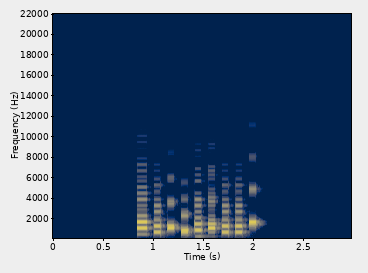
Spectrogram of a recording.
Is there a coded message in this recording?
Yes: multi-frequency trunk signalling (R1, as on North American trunks) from 0.8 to 2.0 s, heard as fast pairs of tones, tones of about 70 ms. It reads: KP 4618944 ST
